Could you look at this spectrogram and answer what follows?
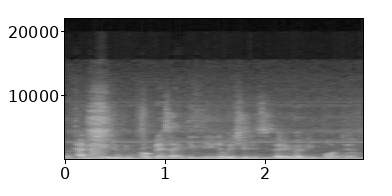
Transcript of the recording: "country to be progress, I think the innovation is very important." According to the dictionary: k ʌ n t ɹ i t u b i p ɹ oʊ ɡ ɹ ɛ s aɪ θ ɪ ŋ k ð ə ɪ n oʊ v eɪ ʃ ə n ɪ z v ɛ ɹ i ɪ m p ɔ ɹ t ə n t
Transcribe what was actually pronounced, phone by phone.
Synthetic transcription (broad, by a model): k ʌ n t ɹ i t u b i p ɹ oʊ ɡ ɹ ɛ s aɪ t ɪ ŋ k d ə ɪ n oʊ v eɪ ʃ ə n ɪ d v ɛ ɹ i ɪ m p ɔ t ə n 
